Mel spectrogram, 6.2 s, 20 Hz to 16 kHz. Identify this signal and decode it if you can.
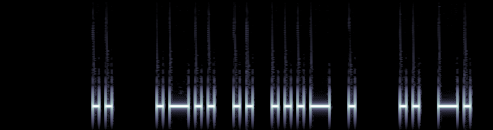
Morse code, heard as a keyed tone, about 15 wpm, 700 Hz. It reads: I LIVE IN
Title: Sentences from Top 1000 Words - Review Part 1 - 15wpm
